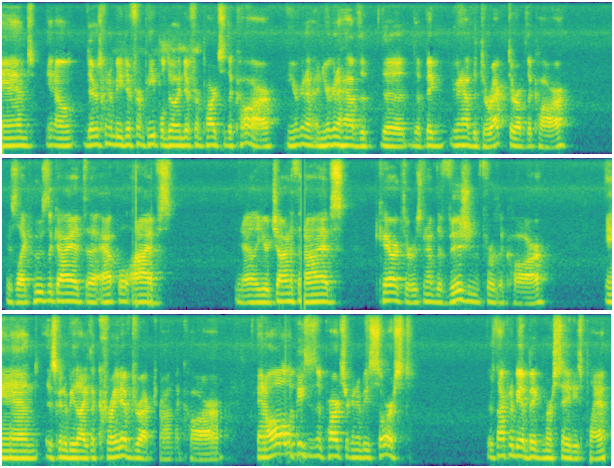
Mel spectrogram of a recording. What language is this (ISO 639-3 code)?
eng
